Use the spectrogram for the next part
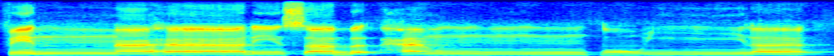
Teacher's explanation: haknya dibaca panjang, ada tanda alifnya mad tabi'i, dipanjangkan 2 ketukan.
